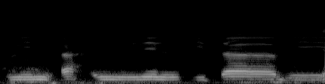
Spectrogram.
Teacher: Ketemu Hamzah dulu. Izhar halqi berarti nun atau tanwinnya jelas, tidak dengung.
